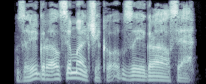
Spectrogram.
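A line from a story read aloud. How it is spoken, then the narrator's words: Muttering. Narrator (Russian): пробормотал Ашот Багдасарович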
